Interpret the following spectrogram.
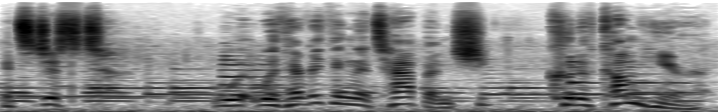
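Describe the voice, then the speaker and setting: An actor playing an anxious, hopeful teenage boy in a video game, halting and pleading as he repeats himself. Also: sits high, very animated. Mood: desperate hope. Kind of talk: naturalistic video game dialogue. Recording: loud music behind the voice.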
